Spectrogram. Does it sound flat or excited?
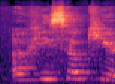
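flat. It sounds flat and subtle, with little emotion.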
